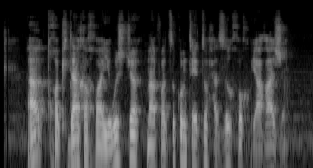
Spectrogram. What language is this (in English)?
Kabardian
